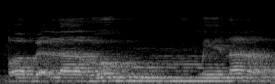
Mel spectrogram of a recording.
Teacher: disebut idgham mutamasilan, dibaca jadi satu karena hurufnya sama. Qablahum minal, tidak boleh diputus.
